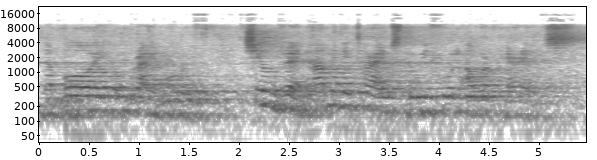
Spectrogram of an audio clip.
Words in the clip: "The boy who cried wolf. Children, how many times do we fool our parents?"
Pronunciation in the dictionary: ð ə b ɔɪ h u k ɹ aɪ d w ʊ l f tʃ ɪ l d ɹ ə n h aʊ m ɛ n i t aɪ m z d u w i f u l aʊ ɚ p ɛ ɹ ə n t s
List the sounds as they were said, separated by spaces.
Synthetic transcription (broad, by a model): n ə b ɔɪ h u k ɹ aɪ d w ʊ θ tʃ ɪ l d ɹ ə n h aʊ m ɛ n i t aɪ m s d u w i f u l aʊ ɚ p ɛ ɹ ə n t s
